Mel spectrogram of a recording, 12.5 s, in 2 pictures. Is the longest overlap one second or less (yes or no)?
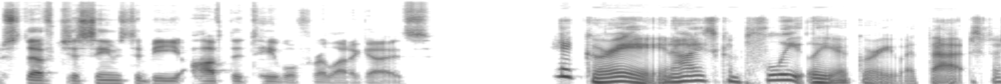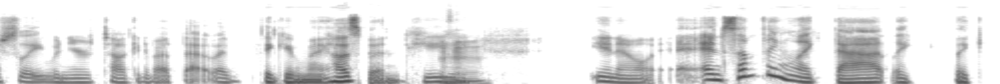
yes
